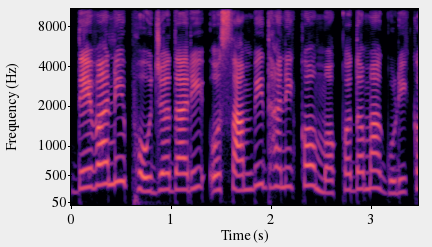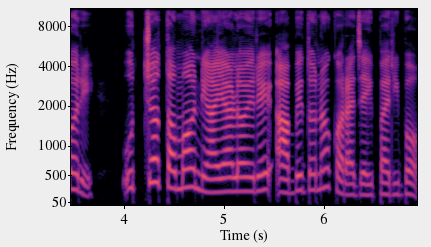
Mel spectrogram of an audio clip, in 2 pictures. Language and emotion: Odia, neutral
